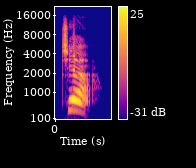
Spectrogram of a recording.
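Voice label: "jia", Mandarin, fourth tone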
